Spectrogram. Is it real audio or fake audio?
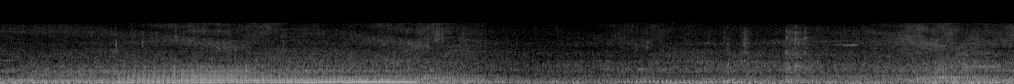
real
